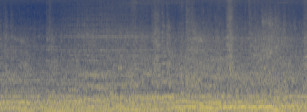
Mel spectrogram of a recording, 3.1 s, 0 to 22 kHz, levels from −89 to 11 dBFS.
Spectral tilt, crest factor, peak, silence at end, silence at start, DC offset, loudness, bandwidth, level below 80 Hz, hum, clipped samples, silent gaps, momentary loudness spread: -6 dB/octave; 14 dB; -2 dBFS; 0 s; 0 s; under 0.1%; -16 LUFS; over 20 kHz; -26 dBFS; none; under 0.1%; none; 5 LU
